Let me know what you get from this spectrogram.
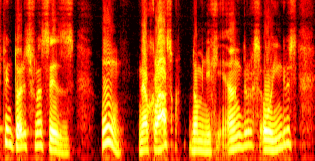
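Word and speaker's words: Ingres: ou Ingris, a gente pode chamar de Ingris, mas a pronuncia seria Angris, quase não sai.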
